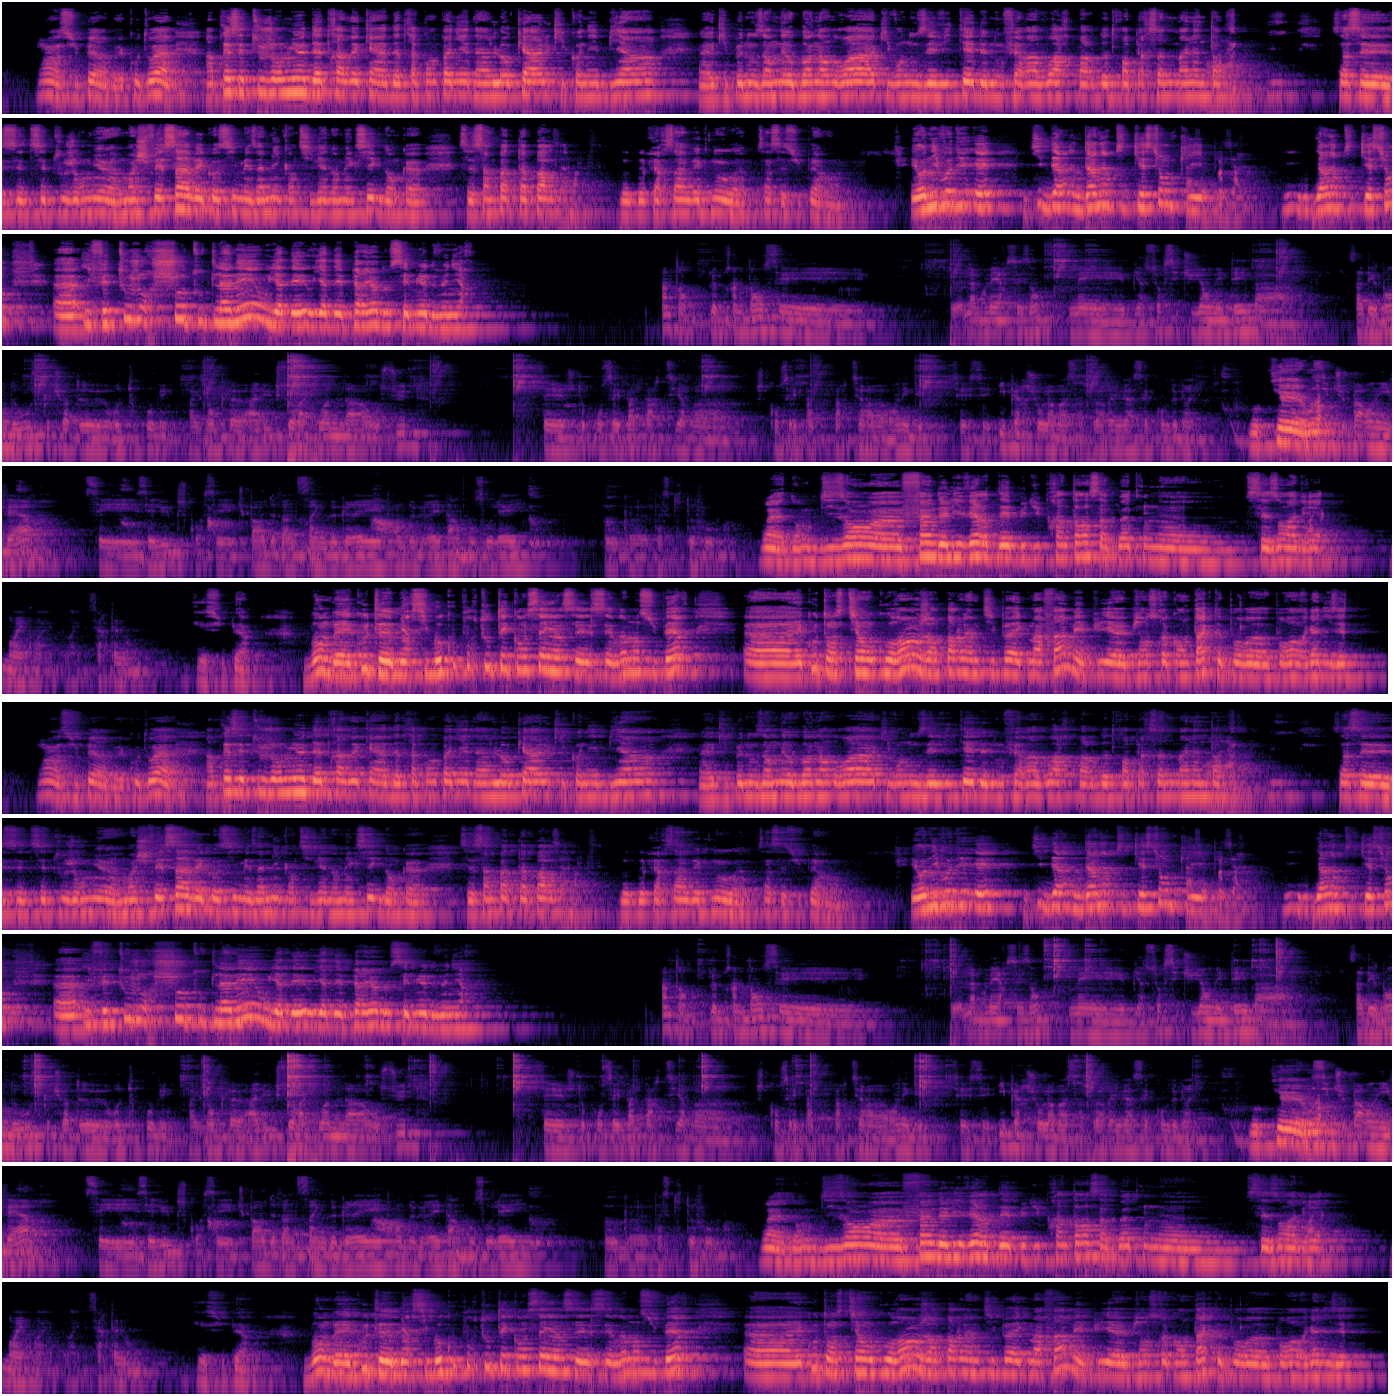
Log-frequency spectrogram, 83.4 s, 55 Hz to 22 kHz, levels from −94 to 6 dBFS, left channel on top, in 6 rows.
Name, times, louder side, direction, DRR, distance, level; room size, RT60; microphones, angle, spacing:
voice 1, 0.4-12.2 12.7-12.8 13.4-19.5 20.1-22.3 23.0-25.9 26.7-32.5 54.2-54.9 63.2-68.8 69.5-69.6 71.5-72.0 72.5-83.0, left 2 dB, 90° left, 1.6 m, -29 dB
voice 2, 12.0-12.5 19.4-19.6 25.7-26.3 34.4-36.4 37.3-40.7 41.3-46.0 47.0-49.1 49.4-53.6 54.7-56.1 56.4-60.8 61.6-62.9 68.6-68.8 69.6-70.8, right 1 dB, 10° right, 3.2 m, -47 dB
sound 1, 34.5-34.9 35.3-35.4 35.6-35.7 36.7-37.4 37.9-39.7 40.1-40.7 41.3-42.3 43.5-43.8 44.1-45.4 45.7-47.0 47.4-48.0 48.3-48.9 49.4-49.9 50.6-51.3 51.8-51.9 52.2-52.6 53.4-53.7, right 8 dB, 55° right, 7.5 m, -45 dB
sound 2, 53.8-54.1 54.7-55.1 55.3-55.4 55.7-56.0 56.8-57.0 57.7-57.9 58.6-58.8 59.3-59.7 60.1-60.4 60.9-61.1 61.6-62.1, left 1 dB, 30° left, 4.5 m, -53 dB
21.0 x 19.0 x 8.7 m
head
